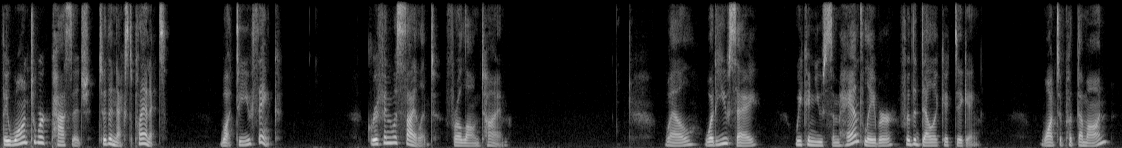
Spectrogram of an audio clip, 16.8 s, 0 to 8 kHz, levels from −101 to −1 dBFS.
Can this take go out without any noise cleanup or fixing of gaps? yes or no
yes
